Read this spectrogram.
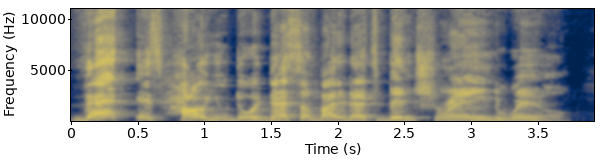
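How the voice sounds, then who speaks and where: A male podcast co-host chats casually, offering his opinions and laying out his points at length. His voice is high and expressive, and he talks a little slowly.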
